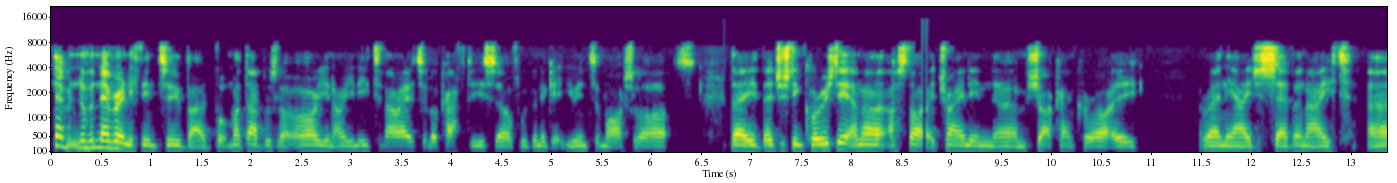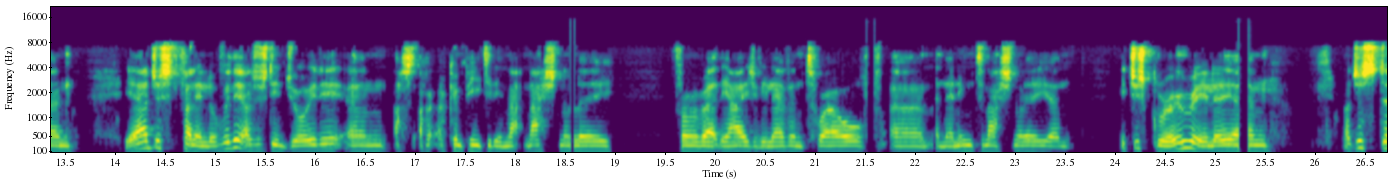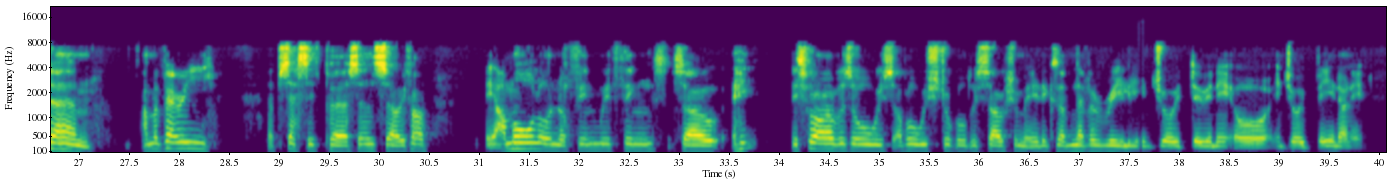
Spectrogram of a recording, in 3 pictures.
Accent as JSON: {"language": "English", "town": "Birmingham", "region": "West Midlands", "country": "United Kingdom", "said": "being Birmingham as well, uh, you know, where we're all from"}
